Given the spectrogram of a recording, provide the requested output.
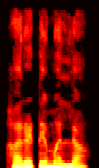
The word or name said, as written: ಹರಟೆಮಲ್ಲಿ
